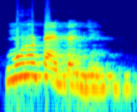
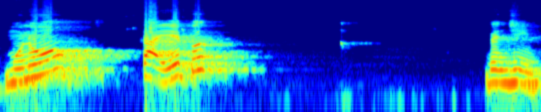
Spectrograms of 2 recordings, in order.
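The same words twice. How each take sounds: First: Said in the usual way. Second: Slow drawn-out. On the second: Shown as a demonstration. Teacher to class, spelling out monotype very slowly. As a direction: stretch monotype very slowly, syllable by syllable. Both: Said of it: "repeats word slowly for class".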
